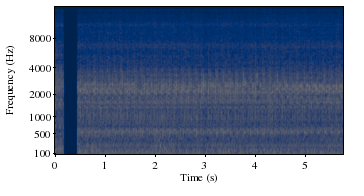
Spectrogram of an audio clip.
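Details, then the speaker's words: VW 1.9 TD diesel quick start after a timing belt, water pump, pulley and fuel filter change, covers off: even, steady diesel clatter with no rattle or hunting; healthy idle. "but before I put the covers on, I want to start the engine and see how it sounds like, how it runs."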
